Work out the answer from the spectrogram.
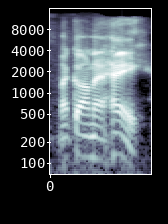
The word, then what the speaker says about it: McConaughey: the second name uh mcconnell hey rhymes with what would madonna say so so i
